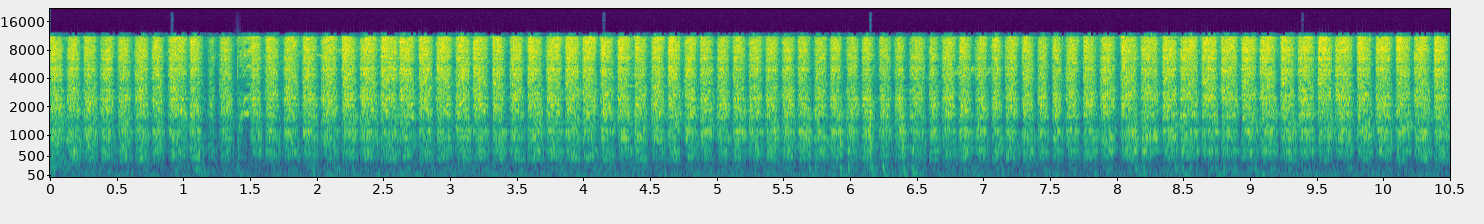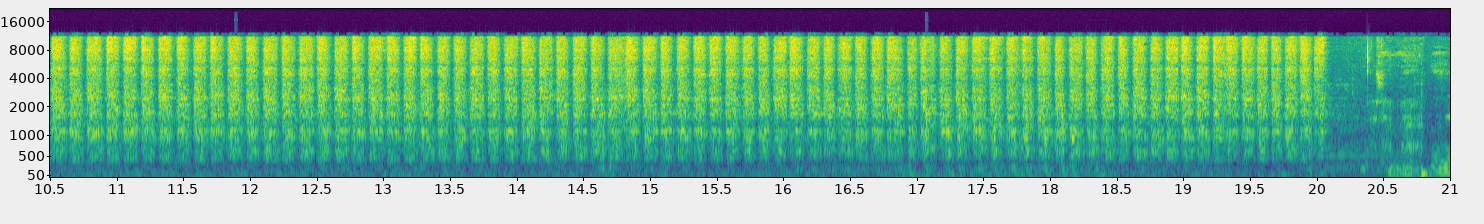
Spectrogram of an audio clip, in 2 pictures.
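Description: A file rasps steadily through the guitar nut slots of a Tanglewood Les Paul Custom during setup, a close, continuous scraping with fast repetitive strokes that runs unbroken for about twenty seconds.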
